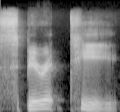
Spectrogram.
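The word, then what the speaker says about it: Spiritea: way check this out this game is called Spirit T it's it's like spirit and te but it's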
